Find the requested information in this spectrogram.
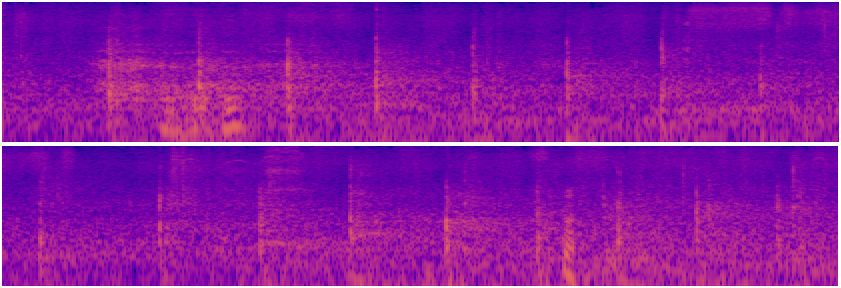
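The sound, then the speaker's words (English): Footsteps climb the stairs inside a library, a steady run of many soft taps and scuffs at a brisk, even pace. “But I'm going to walk up the stairs to the third floor because that's the healthy thing to do.”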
